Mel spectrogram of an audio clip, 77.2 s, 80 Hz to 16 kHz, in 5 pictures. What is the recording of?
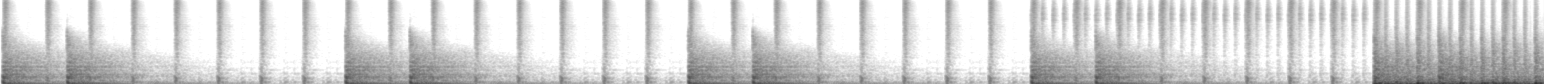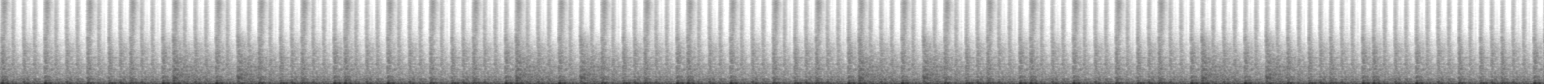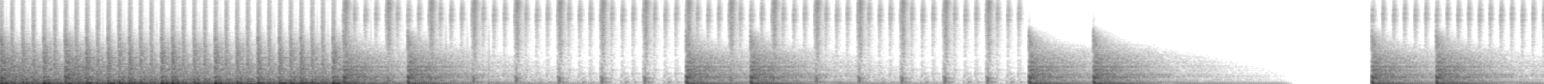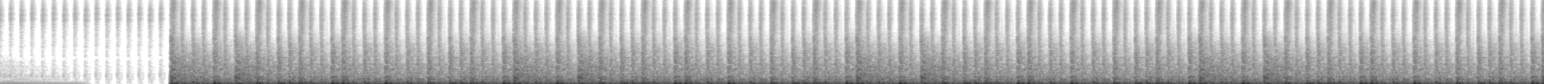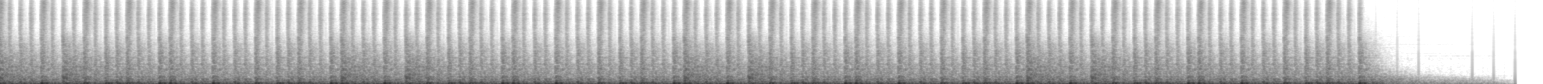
Zombie Chase
Chase drums made 100% in LMMS Studio. Sounds: Hihat, bassdrum acoustic, brush, and tons. Action inspired in survival sombie games and movies.
ACTION, CHASE, CINEMATIC, DRUMS, FAST, HORROR, MUSIC, SURVIVAL, WILD, ZOMBIE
